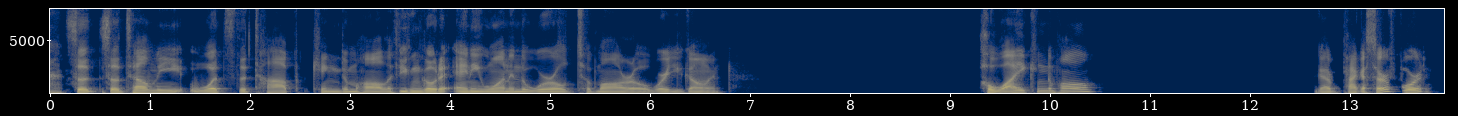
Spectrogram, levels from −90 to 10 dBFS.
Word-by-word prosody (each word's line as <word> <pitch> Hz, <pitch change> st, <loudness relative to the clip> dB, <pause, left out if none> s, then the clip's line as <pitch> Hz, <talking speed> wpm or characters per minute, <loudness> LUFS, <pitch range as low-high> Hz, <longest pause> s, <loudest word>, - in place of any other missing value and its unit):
So 125 Hz, -4 st, +3 dB
so 130 Hz, -2 st, +3 dB
tell 135 Hz, +2 st, +3 dB
me 135 Hz, -3 st, -1 dB
what's 120 Hz, +3 st, 0 dB
the 110 Hz, -, -2 dB
top 110 Hz, +1 st, -4 dB
Kingdom 110 Hz, -4 st, -3 dB
Hall? 100 Hz, -2 st, 0 dB
If 95 Hz, -, -6 dB
you 120 Hz, -, +2 dB
can 120 Hz, 0 st, +1 dB
go 115 Hz, -1 st, +6 dB
to 110 Hz, -, +2 dB
anyone 110 Hz, -2 st, +1 dB
in 105 Hz, -1 st, -1 dB
the 100 Hz, -, 0 dB
world 100 Hz, 0 st, 0 dB
tomorrow, 95 Hz, -4 st, -2 dB
where 90 Hz, +4 st, -2 dB
you 90 Hz, -1 st, -7 dB
going? 90 Hz, -3 st, -4 dB, 2.6 s
Hawaii 125 Hz, +3 st, +4 dB
Kingdom 160 Hz, +2 st, -4 dB
Hall? 180 Hz, +4 st, -1 dB, 2.2 s
Gotta -, -, -1 dB
pack -, -, -1 dB
a -, -, +2 dB
surfboard. 160 Hz, -5 st, +2 dB
110 Hz, 125 wpm, -24 LUFS, 100-130 Hz, 2.6 s, go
